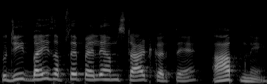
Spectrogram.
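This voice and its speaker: Over a quiet background, a man talks at a fairly slow pace with lively intonation. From India. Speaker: podcast host. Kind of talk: casual interview. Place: studio. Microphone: studio mic.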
